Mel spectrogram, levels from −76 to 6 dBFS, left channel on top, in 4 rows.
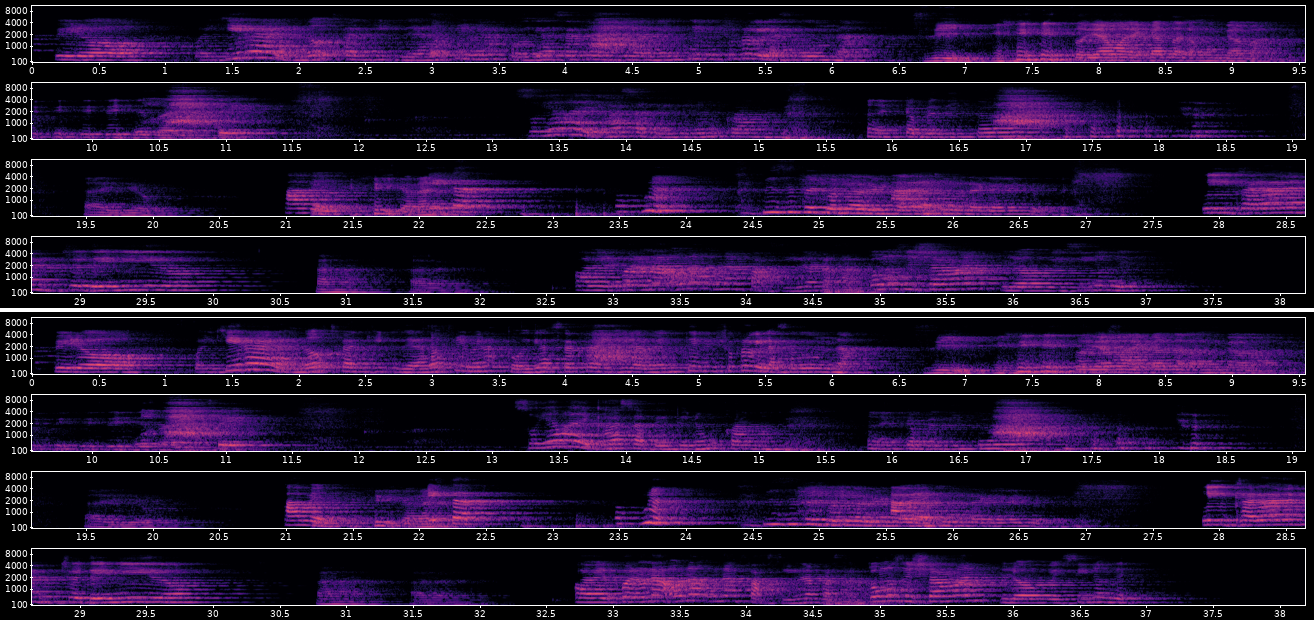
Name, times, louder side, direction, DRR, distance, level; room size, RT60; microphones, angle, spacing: voice 1, 0.2-6.2 10.4-11.2 13.2-15.2 18.1-18.3 21.0-21.4 22.1-22.4 23.5-23.9 24.8-25.2 25.5-25.9 27.9-29.9 32.7-36.8, right 3 dB, 80° right, 1 dB, 0.5 m, -32 dB
sound 1, 0.7-17.7, equal, 50° right, 0.8 m, -40 dB
voice 2, 6.6-9.3 9.7-10.7 11.5-12.1 15.2-15.4 15.8-17.2 19.0-19.2 19.5-20.0 21.2-21.3 21.6-22.1 24.3-27.3 30.8-31.1 31.5-31.9 34.6-34.9, left 2 dB, 75° left, 0 dB, 0.6 m, -34 dB
4.7 x 2.2 x 2.3 m, 1.3 s
head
